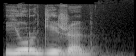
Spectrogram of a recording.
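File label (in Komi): "юргижӧд" Komi, female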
